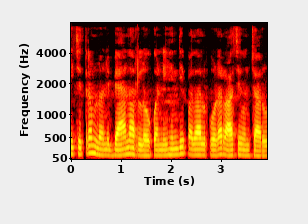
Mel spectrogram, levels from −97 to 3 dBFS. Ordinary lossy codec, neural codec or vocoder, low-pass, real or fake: AAC, 32 kbps; none; 7.2 kHz; real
